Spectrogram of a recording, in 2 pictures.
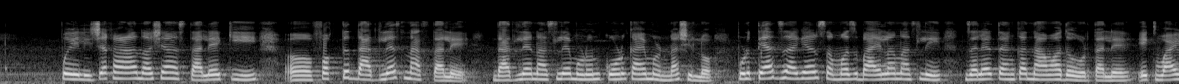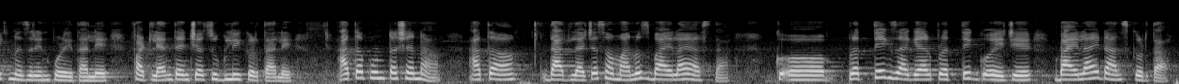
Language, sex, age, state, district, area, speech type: Goan Konkani, female, 30-45, Goa, Sanguem, rural, spontaneous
